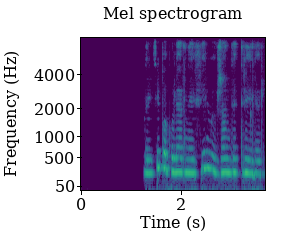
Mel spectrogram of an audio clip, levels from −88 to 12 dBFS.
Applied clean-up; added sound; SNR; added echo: neural mask model DeepFilterNet 3.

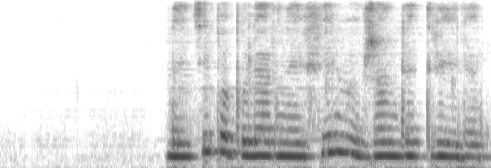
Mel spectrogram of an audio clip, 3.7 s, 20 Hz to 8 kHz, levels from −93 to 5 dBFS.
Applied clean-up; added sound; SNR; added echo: neural separator model SepFormer DNS4.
